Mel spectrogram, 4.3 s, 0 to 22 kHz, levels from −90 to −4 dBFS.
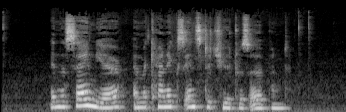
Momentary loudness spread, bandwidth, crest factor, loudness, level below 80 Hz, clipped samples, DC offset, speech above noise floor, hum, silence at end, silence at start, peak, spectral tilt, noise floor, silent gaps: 12 LU; 14.5 kHz; 18 dB; -22 LUFS; -54 dBFS; under 0.1%; under 0.1%; 36 dB; none; 0.7 s; 0.65 s; -6 dBFS; -4.5 dB/octave; -58 dBFS; none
